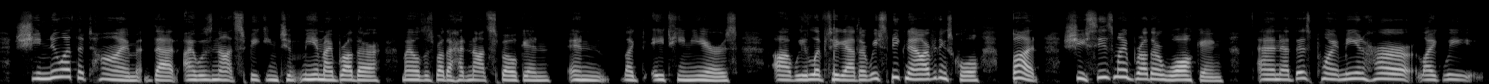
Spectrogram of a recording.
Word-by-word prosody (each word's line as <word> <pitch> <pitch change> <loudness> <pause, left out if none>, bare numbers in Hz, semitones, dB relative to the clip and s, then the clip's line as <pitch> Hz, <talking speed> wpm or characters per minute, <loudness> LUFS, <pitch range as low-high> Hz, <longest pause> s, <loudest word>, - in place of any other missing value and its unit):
she 265 0 -2
knew 295 +7 +2
at 350 - 0
the 285 - -3
time 210 -8 0
that 185 -1 0
I 210 +1 0
was 210 0 +1
not 205 -5 0
speaking 210 -1 -3
to 210 +1 -2
me 225 +3 +2
and 225 - +5
my 205 - +4
brother- 200 -3 +2 0.2
my 215 0 +1
oldest 200 -2 0
brother- 210 -2 +1
had 200 +2 -3
not 200 -2 -1
spoken 195 -2 0 0.2
in, 205 -3 0
like, 205 -3 -1
18 210 -1 0
years, 185 -3 +1 0.3
uh, 210 -1 +2
we 210 +1 +2
live 225 -2 +2
together, 210 -2 +2
we 255 +4 -1
speak 325 +6 -3
now, 235 -3 +4
everything's 270 +2 0
cool, 195 -2 -1 0.3
but, 270 -10 +3 0.2
she 280 -2 -1
sees 320 - -2
my 345 -1 +3
brother 245 -4 +1
walking, 200 -5 +2 0.3
and 230 0 +1
at 220 -2 -2
this 280 -1 0
point, 245 -4 -2
me 255 +3 +1
and 260 -3 0
her, 245 0 +2
like, 215 -2 -2
we 215 -3 -5
210 Hz, 195 wpm, -22 LUFS, 200-240 Hz, 0.3 s, and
